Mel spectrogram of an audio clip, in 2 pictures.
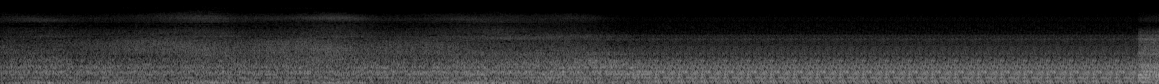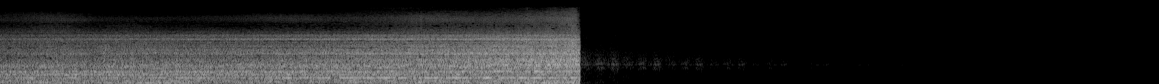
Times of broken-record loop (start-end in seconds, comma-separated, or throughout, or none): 6.71-11.38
